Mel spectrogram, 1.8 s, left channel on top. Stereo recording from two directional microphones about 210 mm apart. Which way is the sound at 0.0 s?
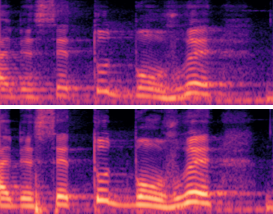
45° right (ahead or behind).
